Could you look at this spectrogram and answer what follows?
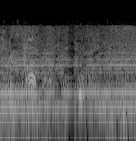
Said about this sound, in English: I mean, someone riding a moped.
